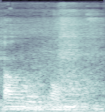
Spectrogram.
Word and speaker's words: Allah: Ya, lam itu kalau misalnya dia tebal kalau berdampingan dengan lafaz Allah gitu ya. Allahu Akbar gitu ya. Nah, kade karena kalau salah pengucapan nanti ee Tuhan yang sebelah gitu ya. Harus Allah ditebalkan gitu.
